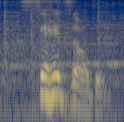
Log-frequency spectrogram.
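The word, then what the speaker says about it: Scheherazade: Well, the character in the Arabian Nights, pronounced as Sehedzade, thought so.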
